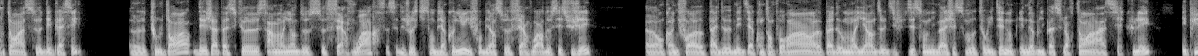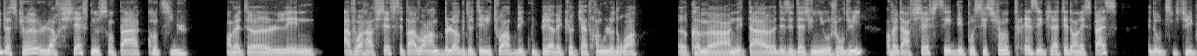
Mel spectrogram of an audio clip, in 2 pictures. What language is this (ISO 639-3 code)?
fra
